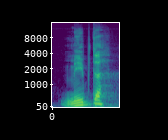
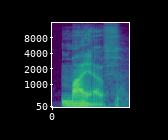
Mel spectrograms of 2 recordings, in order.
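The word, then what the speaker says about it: Maeve: It's pronounced Mayev. Can you see where I was confused? Kate, can you see where I was confused? I don't even know what language that is.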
